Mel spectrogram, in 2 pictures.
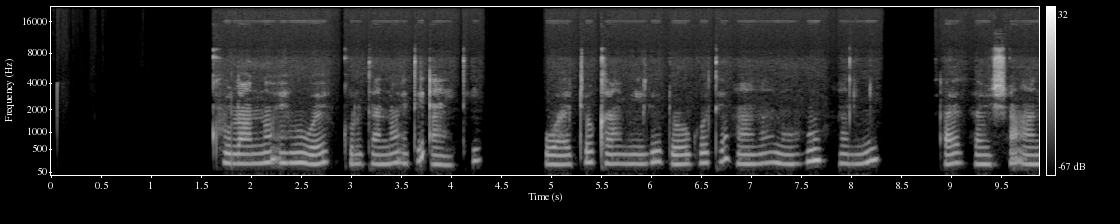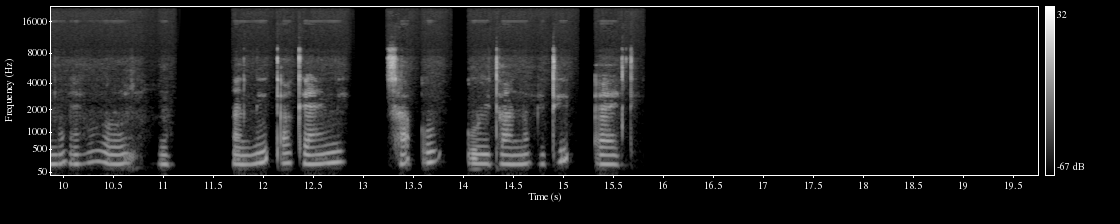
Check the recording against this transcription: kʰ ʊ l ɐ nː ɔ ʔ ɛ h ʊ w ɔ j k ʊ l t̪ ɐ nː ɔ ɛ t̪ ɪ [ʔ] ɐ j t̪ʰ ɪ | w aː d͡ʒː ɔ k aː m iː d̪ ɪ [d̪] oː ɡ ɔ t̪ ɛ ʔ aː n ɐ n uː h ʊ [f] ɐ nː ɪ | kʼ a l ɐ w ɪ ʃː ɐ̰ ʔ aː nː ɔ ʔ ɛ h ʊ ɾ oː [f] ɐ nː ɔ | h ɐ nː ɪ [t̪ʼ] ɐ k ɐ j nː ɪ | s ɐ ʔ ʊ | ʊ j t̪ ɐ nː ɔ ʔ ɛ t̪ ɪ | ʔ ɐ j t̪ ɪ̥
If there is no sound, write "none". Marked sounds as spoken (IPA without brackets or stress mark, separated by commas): ʔ, d̪, h, s, t̪ʼ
